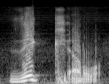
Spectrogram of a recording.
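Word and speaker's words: الذكر: Wal qurani zzikr. Zikr ya zikr. Nah ini jangan sampai kita memantulkan huruf kaf ya teman-teman.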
